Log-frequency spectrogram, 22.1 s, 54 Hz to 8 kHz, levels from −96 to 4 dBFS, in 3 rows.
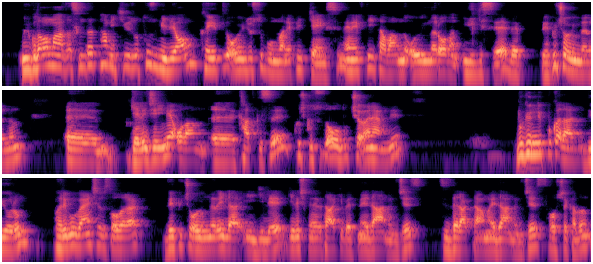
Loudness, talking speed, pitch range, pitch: -21 LUFS, 125 wpm, 120-165 Hz, 130 Hz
